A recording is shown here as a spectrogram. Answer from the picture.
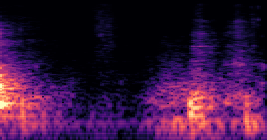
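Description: A voice trails off at the start, then a fork faintly scrapes and rustles as it scoops pasta from a plate.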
